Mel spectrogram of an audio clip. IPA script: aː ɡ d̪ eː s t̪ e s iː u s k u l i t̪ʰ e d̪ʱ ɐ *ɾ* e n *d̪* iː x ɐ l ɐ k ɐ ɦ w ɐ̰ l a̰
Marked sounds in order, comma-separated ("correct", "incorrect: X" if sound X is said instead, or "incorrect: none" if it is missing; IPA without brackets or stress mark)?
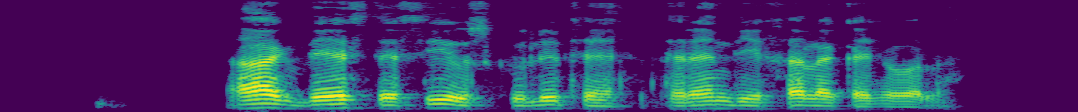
correct, correct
